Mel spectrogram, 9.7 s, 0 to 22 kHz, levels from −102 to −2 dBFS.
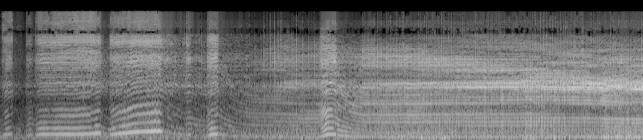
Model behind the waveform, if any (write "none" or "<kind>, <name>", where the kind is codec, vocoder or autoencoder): none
